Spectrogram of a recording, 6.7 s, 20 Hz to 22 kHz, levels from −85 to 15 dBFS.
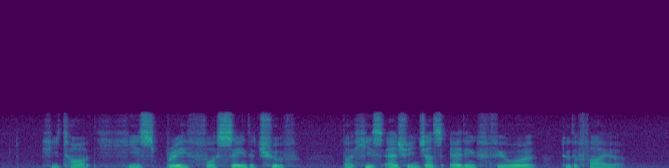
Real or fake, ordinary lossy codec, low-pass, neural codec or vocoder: real; none; 7.2 kHz; none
